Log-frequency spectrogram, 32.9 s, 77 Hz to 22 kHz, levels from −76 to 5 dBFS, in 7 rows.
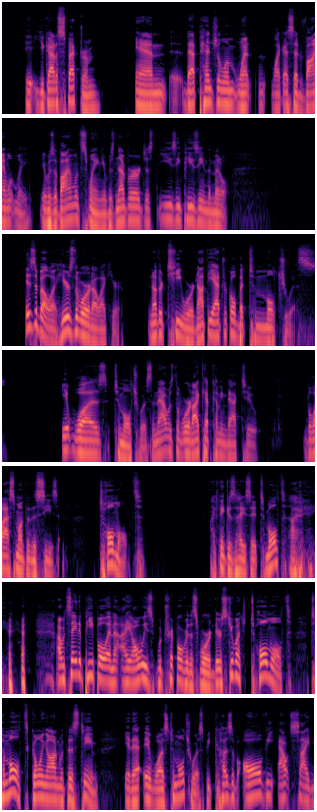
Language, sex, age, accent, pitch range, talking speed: English, male, 30-49, American, 105-140 Hz, 185 wpm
